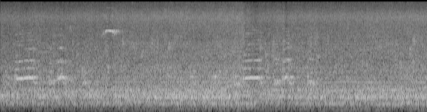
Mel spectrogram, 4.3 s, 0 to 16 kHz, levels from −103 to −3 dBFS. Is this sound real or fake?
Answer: real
